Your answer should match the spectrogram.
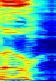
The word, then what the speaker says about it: Beau: We're I think we're going to go with Bo. B A Bo Holden. Bo Holden. Spell it. B E A U. Like beautiful. Yeah. Yeah. Like Bo. Yeah. Yeah. Like Bo. Exactly. Like Bo.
